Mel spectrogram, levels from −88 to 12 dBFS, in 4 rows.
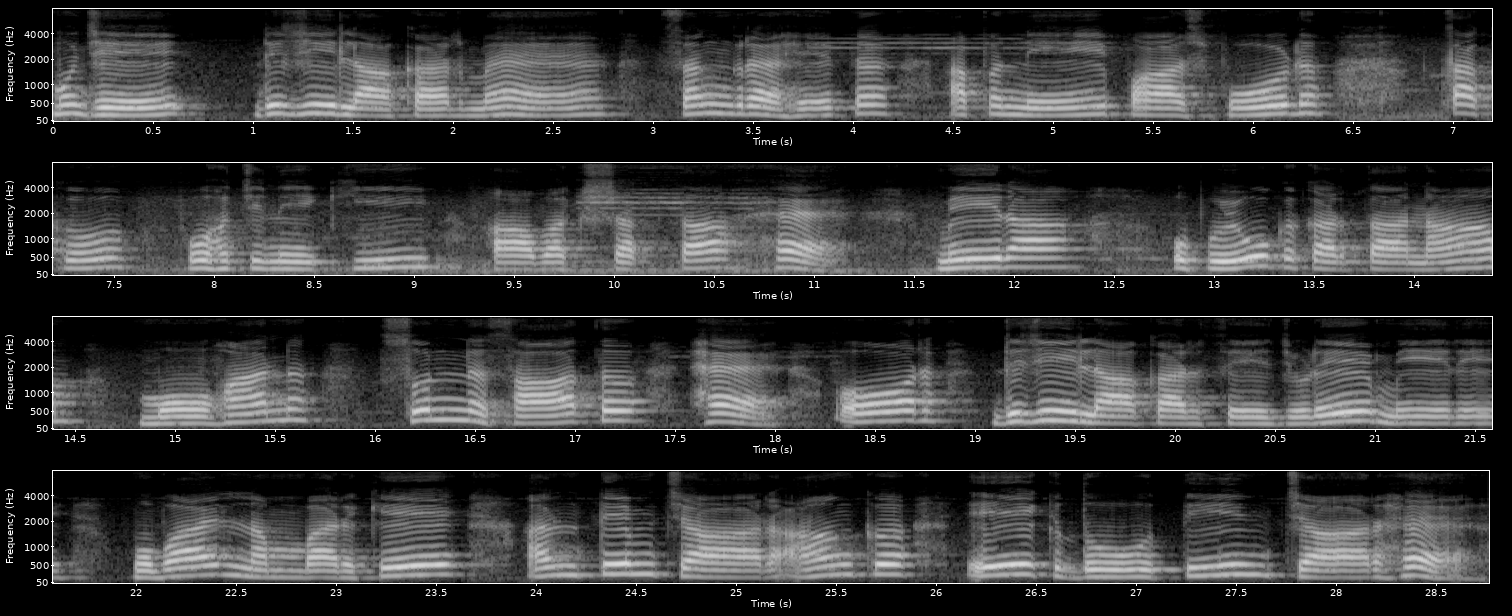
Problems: none marked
